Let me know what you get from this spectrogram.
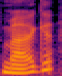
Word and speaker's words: Maeght: Ben voilà, je ne connaissais pas Nice et j'en ai profité pour aller visiter la fondation Paul Mag à Saint-Paul-de-Vence. On dit MAG, hein. Ça s'écrit M-A-E-G-H-T et ça se prononce MAG.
